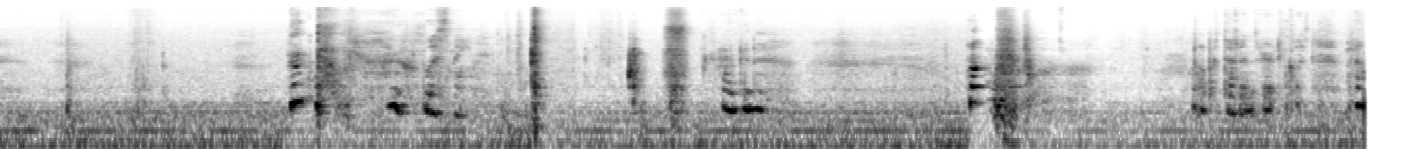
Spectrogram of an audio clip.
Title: Sneeze compilation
